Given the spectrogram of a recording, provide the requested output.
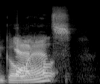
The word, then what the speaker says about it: Gollancz: Gollancz.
